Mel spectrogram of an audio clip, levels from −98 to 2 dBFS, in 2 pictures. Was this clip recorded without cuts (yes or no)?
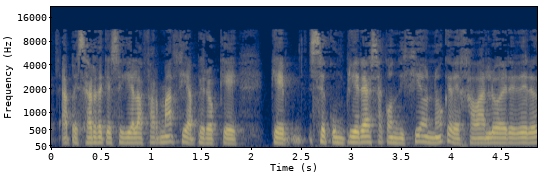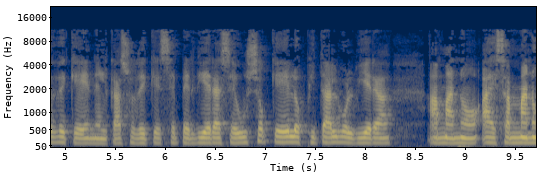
yes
